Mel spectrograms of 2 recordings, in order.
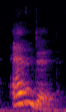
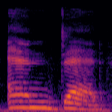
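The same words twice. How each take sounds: First: Said in the usual way. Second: "Ended" slowly, split as end-ED; ending sounded out. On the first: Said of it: "change it into a different word". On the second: Shown as a demonstration. Teacher letting pupils hear the ed, sounding out "Ended". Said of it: "Did you hear the ed in that word".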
